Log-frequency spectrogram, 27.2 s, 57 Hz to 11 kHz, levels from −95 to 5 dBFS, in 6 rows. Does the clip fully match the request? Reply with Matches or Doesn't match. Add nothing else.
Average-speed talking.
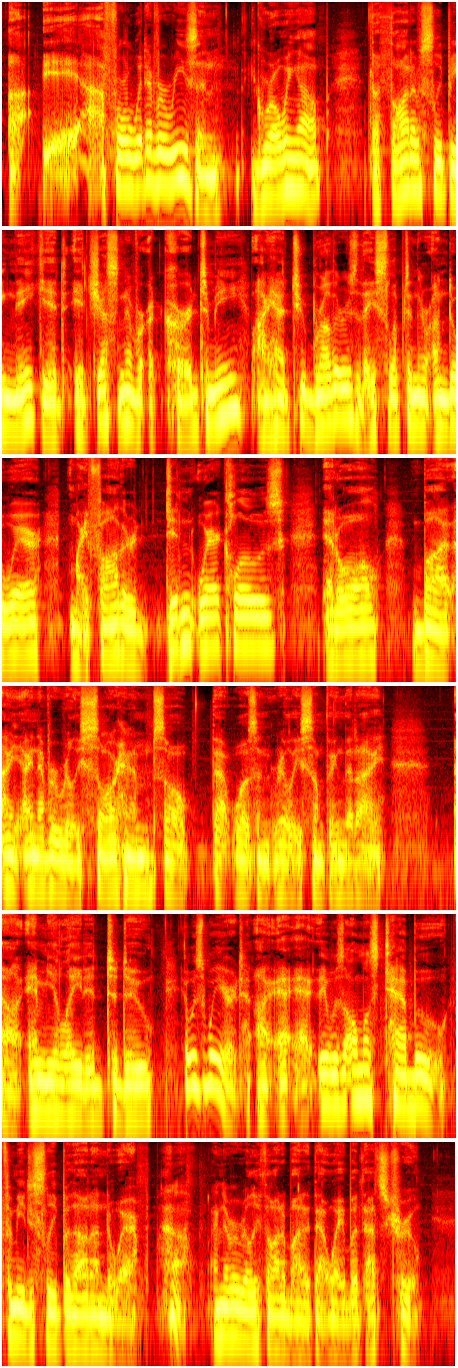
Matches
